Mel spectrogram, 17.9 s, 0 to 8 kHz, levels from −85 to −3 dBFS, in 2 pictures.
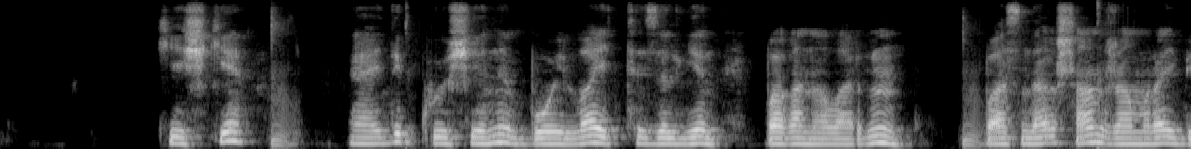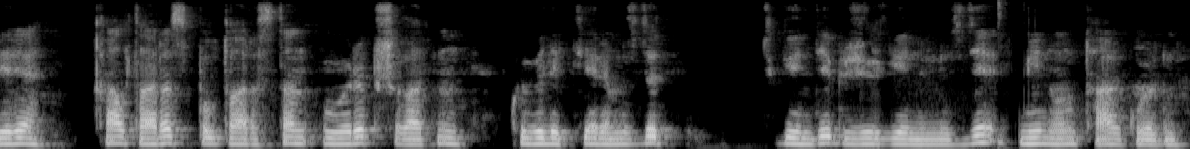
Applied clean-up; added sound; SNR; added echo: neural mask model Resemble Enhance denoiser.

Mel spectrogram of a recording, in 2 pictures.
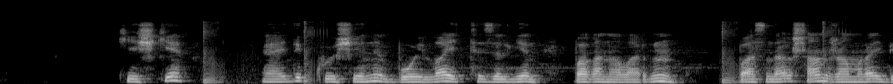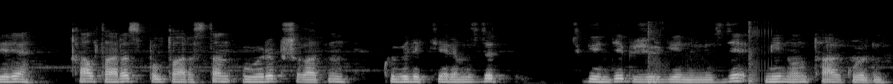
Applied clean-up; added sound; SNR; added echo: none; Fart; 17 dB; none.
